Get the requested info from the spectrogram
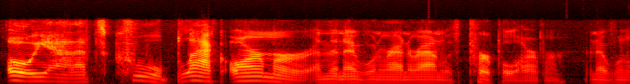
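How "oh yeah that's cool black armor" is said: loud, raised mock-enthusiastic crowd voice; imitating approval. Gamer mimics players first hearing of the armor, mock excited. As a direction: quote the fans' approval, louder and higher. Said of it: "everyone complained that they're like".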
